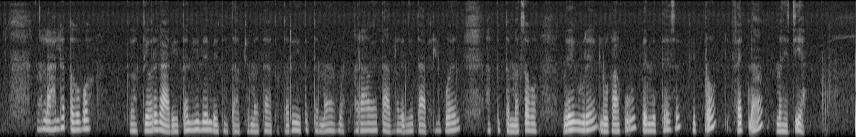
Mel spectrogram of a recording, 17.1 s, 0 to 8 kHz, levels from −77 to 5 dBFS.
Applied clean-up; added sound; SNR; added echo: none; none; none; none.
